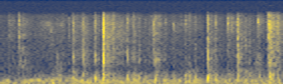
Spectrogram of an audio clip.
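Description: Soft, scattered key clicks on a computer keyboard, faint and close, come in uneven bursts with a few sharper taps and no talking.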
